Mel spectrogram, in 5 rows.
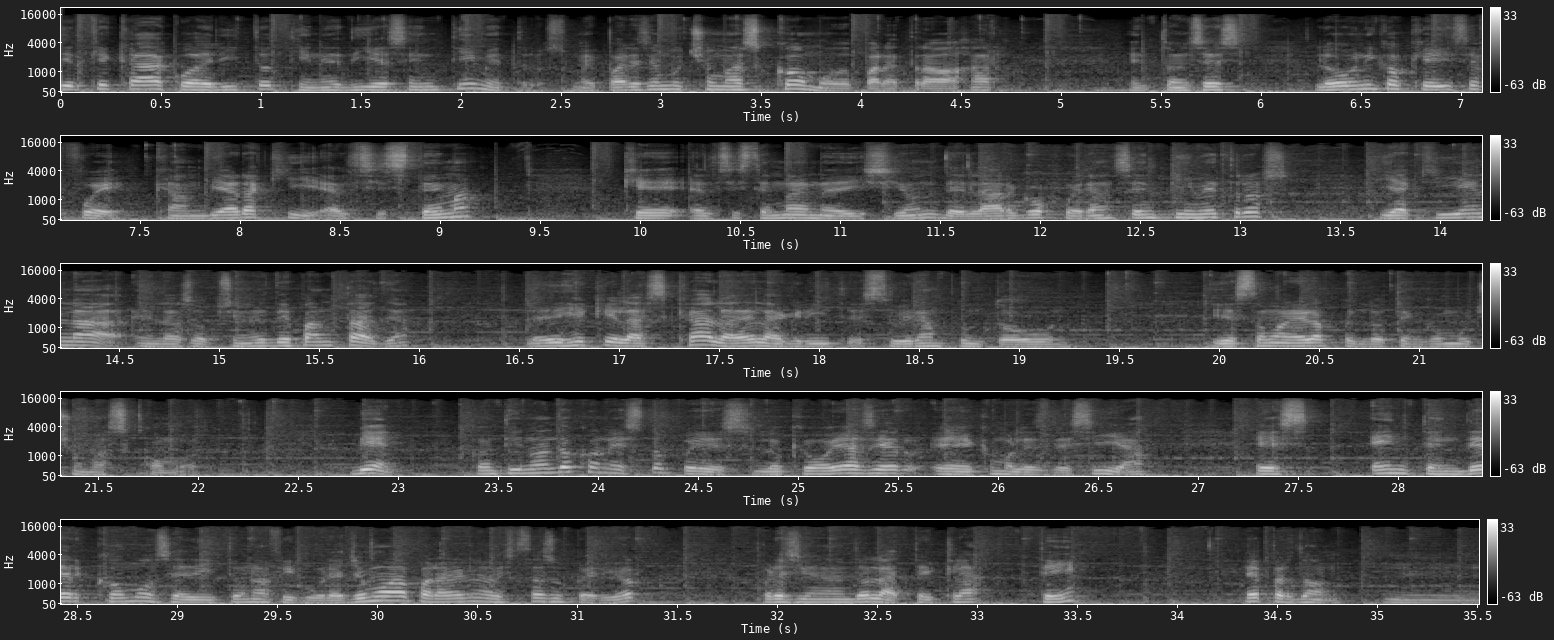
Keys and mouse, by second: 1.0-1.3 shift+drag, 1.7-2.0 shift+drag, 3.2 shift+middle drag, 3.7-4.1 middle drag, 4.4 shift+middle drag, 4.9 middle click, 7.5 click, 14.0-19.5 drag, 20.0-20.3 shift+middle drag, 20.6 drag, 22.3 drag, 23.1-23.6 shift+middle drag, 23.8-24.2 middle drag, 24.6 shift+middle click, 25.2 middle click, 29.1 middle click, 30.6 KP_7, 33.2-33.8 shift+middle drag.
